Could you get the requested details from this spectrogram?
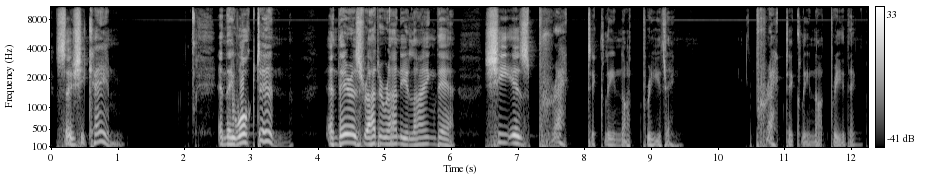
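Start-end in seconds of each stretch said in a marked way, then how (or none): none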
